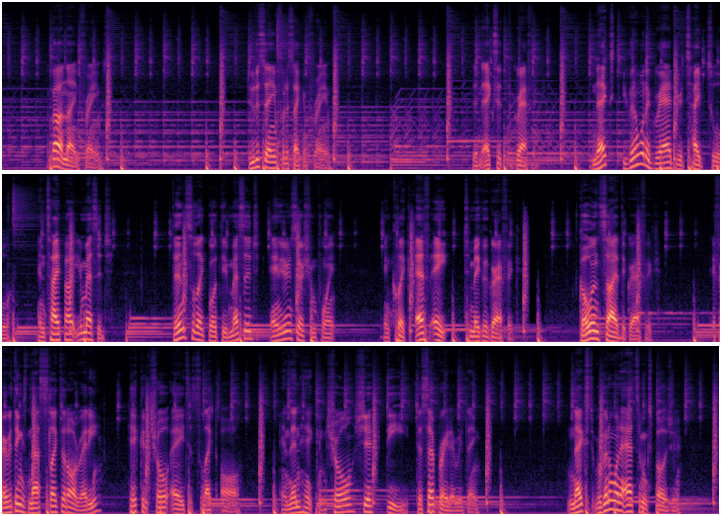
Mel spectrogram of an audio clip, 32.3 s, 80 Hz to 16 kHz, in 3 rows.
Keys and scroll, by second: 16.8 F8, 23.3 ctrl+a, 26.1 ctrl+shift+d.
